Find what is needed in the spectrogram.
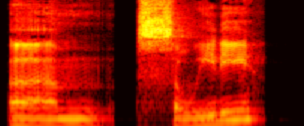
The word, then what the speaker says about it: Saweetie: Arlo Parks, Olivia Rodrigo, Saweetie. That's spelled weird, though. It's S-A-W-E-E-T-I-E, so Sweetie, but Saw-Edie.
